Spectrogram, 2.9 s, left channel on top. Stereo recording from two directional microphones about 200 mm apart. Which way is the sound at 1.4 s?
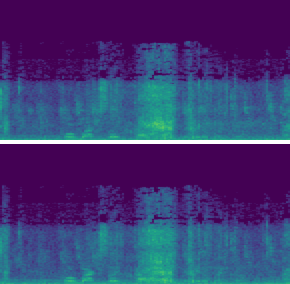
35° right (ahead or behind).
